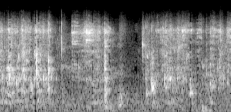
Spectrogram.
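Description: A whisk clatters briskly against a metal or glass bowl as an olive oil chipotle lime vinaigrette is mixed, rapid close clinking strokes with a brief pause midway, no voices.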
